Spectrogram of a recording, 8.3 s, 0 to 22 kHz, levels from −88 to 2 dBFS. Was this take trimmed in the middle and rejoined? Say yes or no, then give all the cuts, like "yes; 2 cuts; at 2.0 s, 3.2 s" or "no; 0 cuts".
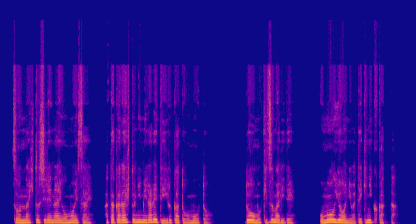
yes; 1 cut; at 2.0 s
